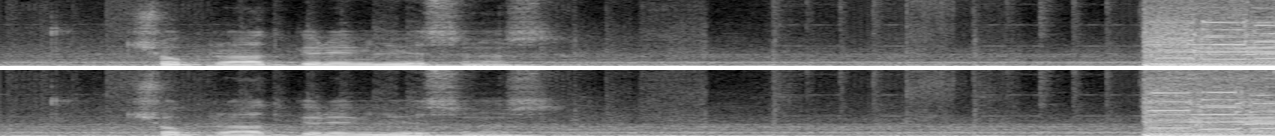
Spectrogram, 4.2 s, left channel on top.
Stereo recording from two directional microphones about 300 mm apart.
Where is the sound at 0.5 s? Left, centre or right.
Left.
